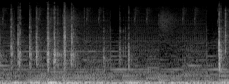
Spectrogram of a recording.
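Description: Rapid keystrokes on a computer keyboard, clicking in quick irregular bursts, close and fairly loud over a low steady background hum, with no talking.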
